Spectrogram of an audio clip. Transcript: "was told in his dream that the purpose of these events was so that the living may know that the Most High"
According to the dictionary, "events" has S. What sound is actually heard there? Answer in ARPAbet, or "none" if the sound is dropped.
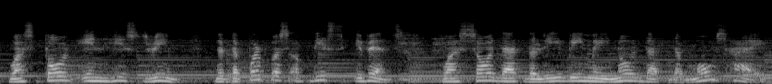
S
